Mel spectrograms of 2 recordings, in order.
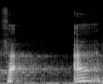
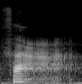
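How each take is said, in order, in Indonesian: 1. Bunyi ain berhenti mendadak seperti hamzah. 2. Bunyi ain mengalir lancar ke vokalnya. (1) "tidak fa'a berhenti, itu seperti hamzah" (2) "maka dia dialirkan dulu"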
